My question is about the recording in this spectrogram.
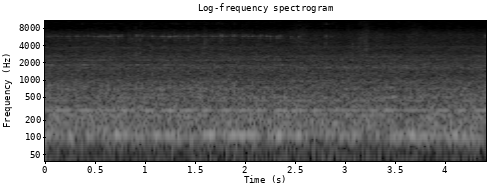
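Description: Steady low electrical hum with a faint hiss: room noise of lab equipment or a fan, with no distinct event.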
